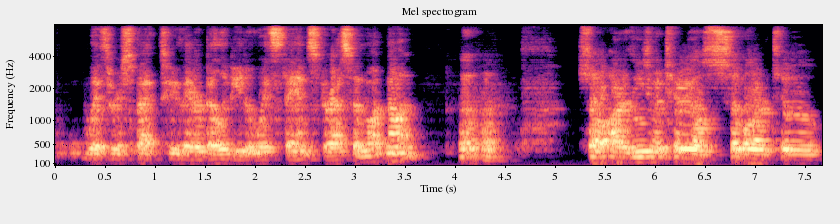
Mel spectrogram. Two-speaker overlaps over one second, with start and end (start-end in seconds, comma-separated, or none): none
